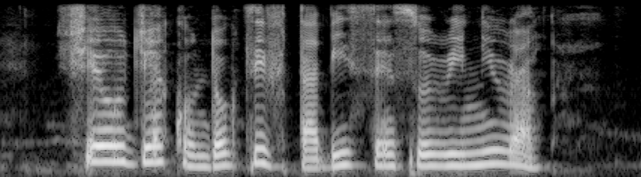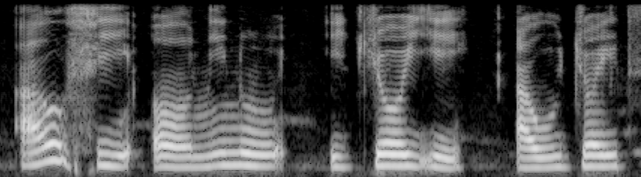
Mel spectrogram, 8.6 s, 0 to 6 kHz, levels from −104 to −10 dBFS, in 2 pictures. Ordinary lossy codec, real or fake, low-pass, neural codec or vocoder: none; fake; 5.4 kHz; codec, 16 kHz, 8 kbps, FreqCodec, larger model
